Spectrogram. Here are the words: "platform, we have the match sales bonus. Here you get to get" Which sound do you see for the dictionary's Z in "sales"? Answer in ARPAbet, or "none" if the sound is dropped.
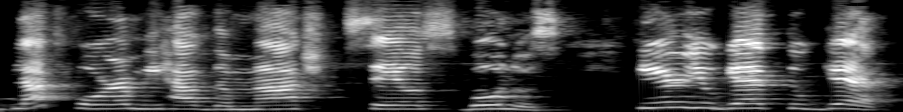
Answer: S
